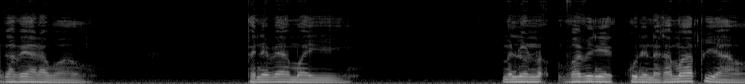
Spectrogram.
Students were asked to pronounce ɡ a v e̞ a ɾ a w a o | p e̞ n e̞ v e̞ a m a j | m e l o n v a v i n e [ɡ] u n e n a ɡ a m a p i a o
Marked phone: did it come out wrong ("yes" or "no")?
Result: yes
